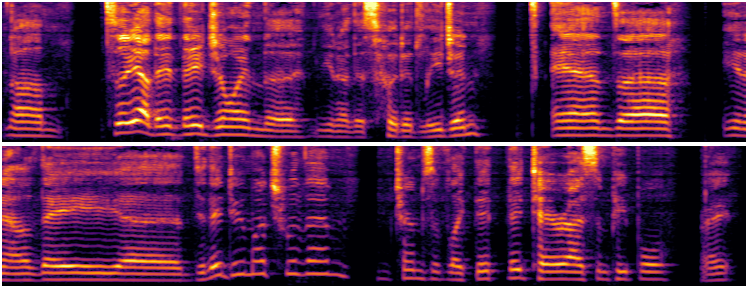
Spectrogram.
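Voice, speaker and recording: This podcast host chats casually about films, hesitating and rambling with plenty of "you know." His voice runs a bit high and mellow, and he speaks a little slowly.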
